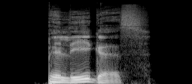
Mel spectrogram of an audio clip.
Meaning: genitive singular of Beleg
- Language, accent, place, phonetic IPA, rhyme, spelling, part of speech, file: German, Germany, Berlin, [bəˈleːɡəs], -eːɡəs, Beleges, noun, De-Beleges.ogg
